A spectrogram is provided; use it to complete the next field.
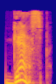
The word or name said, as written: gasp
